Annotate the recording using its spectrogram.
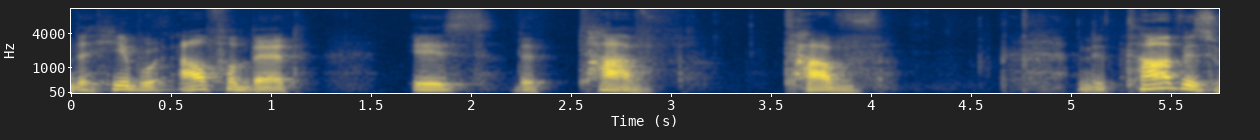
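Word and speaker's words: תו: this one is called Tav Tav okay Tav like in the first part if you can remember we had the Tet and the Tet and the tough have exactly the same pronunciations so let me just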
